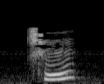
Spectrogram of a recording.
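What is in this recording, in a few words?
"迟", Mandarin Chinese; hsk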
